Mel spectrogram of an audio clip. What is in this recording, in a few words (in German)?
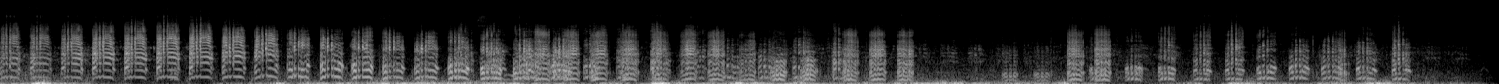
basstoelpel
